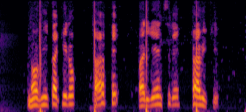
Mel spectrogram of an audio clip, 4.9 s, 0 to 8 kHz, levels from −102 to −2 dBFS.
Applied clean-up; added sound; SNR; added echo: classical method spectral subtraction.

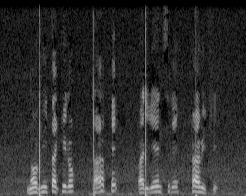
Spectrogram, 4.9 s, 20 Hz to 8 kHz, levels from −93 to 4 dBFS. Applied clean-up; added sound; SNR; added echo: none; Hands; 12 dB; none.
